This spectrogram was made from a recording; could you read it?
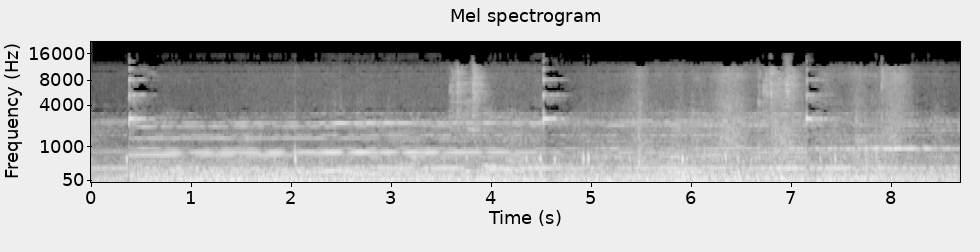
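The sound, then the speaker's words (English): Five sharp camera shutter clicks as photos are taken of a person's face resting on a chin rest, sounding at uneven intervals, each crisp and brief, over a loud, steady mechanical hum with a faint tonal whine. No one speaks. “So it'll be five photos. You'll hear five shutter clicks.”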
